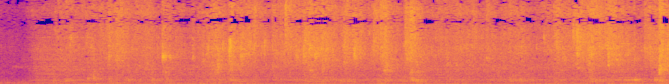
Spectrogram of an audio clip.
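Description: Kitchen tap running into a stainless-steel sink, the water splashing over strawberries being rinsed by hand.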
